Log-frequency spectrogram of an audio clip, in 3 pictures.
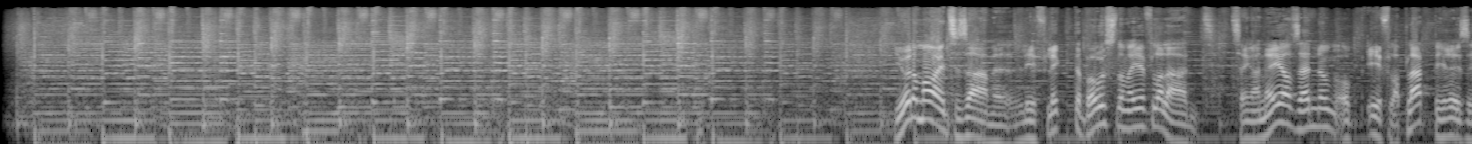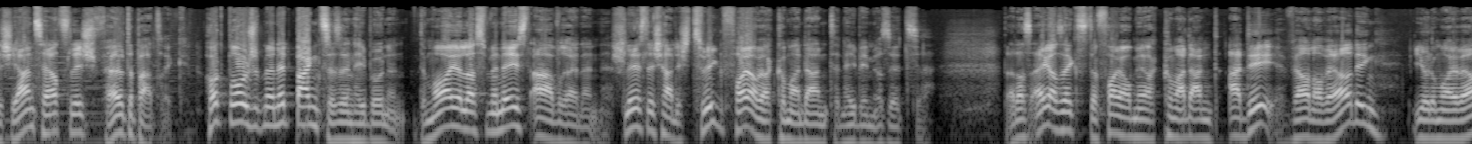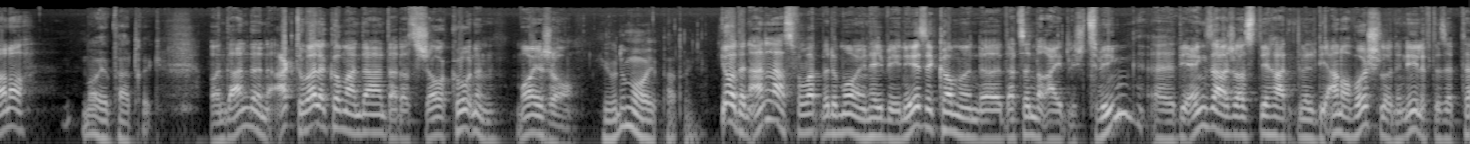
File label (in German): Eifeler Mundart; Freiwillige Feuerwehr Burg-Reuland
